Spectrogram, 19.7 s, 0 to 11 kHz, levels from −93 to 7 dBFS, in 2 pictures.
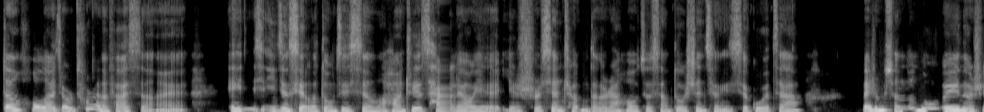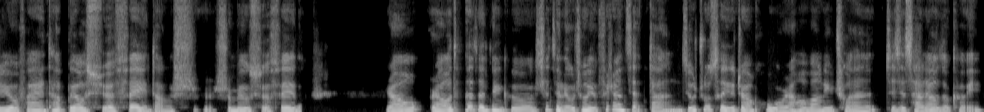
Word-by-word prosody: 但 270 -1 +4
后 275 +1 +1
来 240 -2 +2
就 275 - 0
是 230 - 0
突 360 - -6
然 295 - +1
发 180 - -2
现， 180 - -6
哎， 260 0 -4 0.4
诶， 235 - +3
已 330 -5 -3
已 - - 0
经 205 +1 +2
写 215 -2 +3
了 195 - 0
动 185 -1 -1
机 190 +1 -1
信 185 +2 -1
了， 185 +1 -3
好 180 - -3
像 185 - +1
这 235 +3 0
些 225 - +2
材 175 -4 -3
料 195 0 -1
也 180 +1 -2
也 235 - -5
是 195 +2 -4
现 210 +2 0
成 230 +3 -4
的， 215 +4 -4
然 - - -3
后 195 -1 -2
就 205 - -5
想 195 0 -6
多 195 0 -2
申 205 +2 -2
请 210 +2 -3
一 225 - -2
些 205 - -4
国 215 0 -2
家。 225 +5 -4 0.6
为 280 -1 +6
什 250 - +7
么 255 - +10
选 260 -8 0
择 190 +5 -6
挪 235 -3 +4
威 260 0 +9
呢？ 235 -3 +5
是 215 +4 -2
因 245 - +5
为 255 - +6
我 - - +1
发 245 +3 -2
现 235 - +1
它 250 +1 +1
不 250 0 -2
要 260 -1 +5
学 180 -5 0
费 265 +4 +1
当 185 - -5
时， 255 +7 -8
是 220 -2 -4
没 235 +2 +3
有 225 - +2
学 210 - -3
费 255 +6 +1
的。 - - -4 0.8
然 205 +2 +1
后 255 +7 0
然 225 -3 +2
后 250 - +4
它 270 +4 -2
的 275 -1 +4
那 250 -1 +4
个 210 -2 -1
申 285 +6 -4
请 260 -3 +4
流 195 +3 +1
程 255 +2 +3
也 235 - +2
非 260 +7 -7
常 285 -3 +4
简 255 - -4
单， 190 -1 -3
你 - - -2
就 235 +3 +1
注 280 +2 -3
册 270 0 +1
一 245 - +4
个 240 - +1
账 245 -3 +1
户， 245 -6 0
然 180 - -1
后 225 +1 -1
往 210 +1 0
里 220 0 0
传 180 +2 -2
这 - - -6
些 225 - -1
材 195 -3 0
料 245 +2 0
就 195 - -3
可 210 - -6
以。 245 0 -5
225 Hz, 325 characters per minute, -23 LUFS, 200-255 Hz, 0.8 s, 么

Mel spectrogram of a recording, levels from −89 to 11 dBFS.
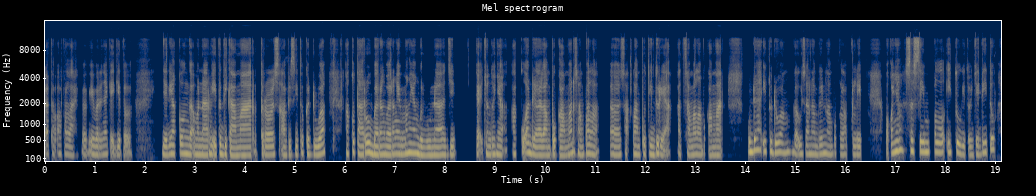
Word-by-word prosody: nggak 185 - -1
tau - - -12
apa, 190 0 -8
lah, 165 -1 -4
ba 170 - -6
ibaratnya 175 +1 -2
kayak - - -3
gitu. - - -4 0.7
Jadi 175 +1 +2
aku 190 +1 -2
nggak 175 - +2
menaruh 175 +1 +2
itu 185 +2 +2
di 185 - +2
kamar. 165 +5 +2
Terus, 175 +1 +1
habis 165 0 -2
itu 205 - -5
ke-2 180 +2 +3 0.5
aku 190 +4 0
taruh 195 +3 +4
barang-barang 180 +1 +3
emang 200 +4 +2
yang 205 -1 +4
berguna 165 0 +2
aja. 170 0 -3 0.4
Kayak - - -1
contohnya, 180 -1 0 0.2
aku 185 0 -1
ada 180 -5 +3
lampu 165 0 +2
kamar, 165 +7 0
sampai, 170 +1 -1
la 175 - -1 0.3
eee, 170 -2 0
sa - - -3
lampu 185 0 -1
tidur, 180 +2 +2
ya, - - 0 0.2
at 185 - -5
sama 170 +1 -1
lampu 175 - -3
kamar. 165 +1 0 0.5
Udah, 260 +4 +5
itu 235 +1 0
doang, 215 +1 +1
nggak 200 -5 -2
usah 190 -1 -3
nampilin 185 +2 -2
lampu 180 +1 -5
kelap-kelip. 175 -1 -5 0.5
Pokoknya 240 +6 +3
sesimpel 225 -2 +4
itu, 220 -1 +3
gitu. 170 - -4
Jadi, 180 +5 -1
tuh, 275 - +3
180 Hz, 180 wpm, -24 LUFS, 170-200 Hz, 0.7 s, Udah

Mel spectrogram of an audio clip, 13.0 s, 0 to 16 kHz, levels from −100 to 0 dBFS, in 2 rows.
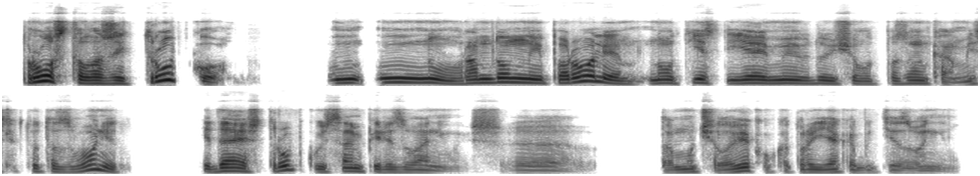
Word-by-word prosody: просто 200 -4 +8
ложить 130 -2 +3
трубку, 280 - +2 0.7
н 305 +1 +2
ну 170 -8 +3
рандомные 160 +2 +3
пароли, 165 - +3 0.2
ну 140 +2 -3
вот, 145 - -6
если 155 -4 -2
я 145 +2 +3
имею 140 0 0
в - - -6
виду 130 +1 -7
еще 120 -2 -3
вот 110 -1 -12
по 120 - -11
звонкам, 130 0 -7
если 110 - -8
кто-то 125 -2 -9
звонит, 155 - -4 0.5
кидаешь 145 -3 +2
трубку 180 - -4
и - - -3
сам 135 +3 -2
перезваниваешь, 100 -9 -8
а, 90 -4 -15 0.6
тому 105 +4 -10
человеку, 125 +11 -2
который 105 -1 -9
якобы 105 -3 -7
те 95 - -11
звонил. 85 -6 -11
130 Hz, 150 wpm, -20 LUFS, 110-165 Hz, 0.7 s, просто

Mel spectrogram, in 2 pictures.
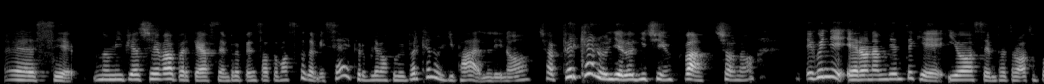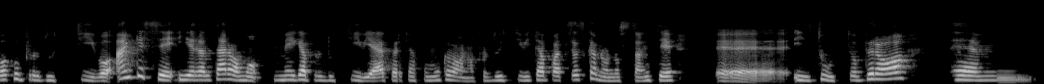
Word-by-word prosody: Eh, 200 -2 +1
sì. 190 -2 -3 0.3
Non 220 +1 -2
mi 225 0 +1
piaceva, 240 +3 +3
perché 195 -4 -2
ha 180 0 +3
sempre 185 +1 -5
pensato: 190 +1 -6
"Ma 200 - -4
scusami, 205 -3 -5
se 280 - -7
hai 395 -1 -1
problema 200 - -4
co' 195 - -7
lui, 190 - -2
perché 250 - -2
non 315 -5 +1
gli 195 -4 -6
parli, 165 -5 -2
no, 195 +7 -6
cioè 245 -3 -3
perché 355 +7 +3
non 280 -8 +6
glielo 230 -2 +7
dici 245 +2 0
in 220 +1 -4
faccia, 225 0 +3
no?" 200 0 -8 0.5
E 265 +2 -1
quindi 350 +1 +4
era 215 0 +6
un 220 - +3
ambiente, 245 +4 0
che 190 -10 0
io 210 0 +3
ho 205 - +3
sempre 190 -2 -5
trovato 185 +1 -3
poco 215 +6 -1
produttivo, 190 -3 -3
anche 330 +8 +3
se 320 -11 +2
in 215 +2 +1
realtà 205 +3 +3
eravamo 225 +4 +1
mega 210 +1 +2
produttivi, 185 -3 -7
eh, 165 +2 +3
perché 185 0 -5
a 180 - -9
comunque, 190 +3 -5
ono 185 -3 -1
una 150 0 -11
produttività 185 +3 -4
pazzesca, 205 +5 -3
nonostante, 185 +1 -4 0.2
ehm, - - -1
il 185 -3 -2
tutto, 190 -1 -6
però 250 +5 +6 0.4
ehm 195 - 0
200 Hz, 180 wpm, -24 LUFS, 185-230 Hz, 0.5 s, glielo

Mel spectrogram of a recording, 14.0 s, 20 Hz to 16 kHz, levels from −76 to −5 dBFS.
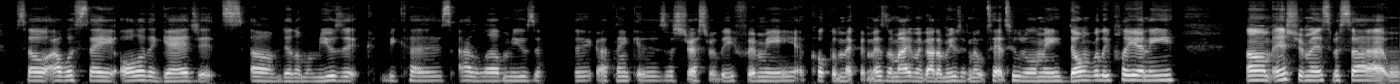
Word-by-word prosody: so 185 -1 0
I 185 - +1
would 195 +1 0
say 185 -3 +1
all 185 +3 +3
of 200 - +1
the 185 - -2
gadgets, 175 - -1
um, 175 -2 0
dealing 165 -1 -5
with 165 0 -12
music 180 +1 -3
because 185 -1 -5
I 190 - -3
love 175 0 -2
music. 180 - -7 0.3
I 185 +1 -6
think 185 -1 -6
it - - -4
is 185 0 -9
a 190 - -7
stress 190 +1 -1
relief 190 +3 -6
for - - -1
me, 180 +1 -2
a - - -8
coping - - -3
mechanism, 190 - -2
I 175 +1 +6
even 170 -3 -2
got 165 0 +4
a - - +2
music 175 +1 -3
note 165 - -5
tattooed 195 -2 0
on 175 0 0
me, 175 +1 +1
don't 190 +4 +4
really 205 0 +1
play 210 -1 +4
any, 205 +2 +1 0.7
um, 205 0 +7
instruments 200 -3 +3
beside 100 - +3
185 Hz, 190 wpm, -20 LUFS, 175-195 Hz, 0.7 s, um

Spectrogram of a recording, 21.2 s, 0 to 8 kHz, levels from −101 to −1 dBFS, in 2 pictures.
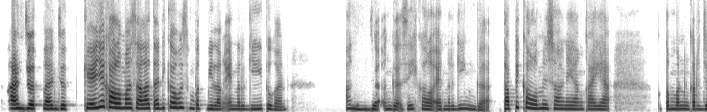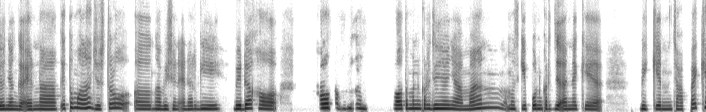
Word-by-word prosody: Lanjut 280 -1 +8
lanjut, 260 0 +4 0.2
kayaknya 320 +6 +7
kalau 345 -4 +9
masalah 305 -2 +5
tadi 295 +1 +2
kamu 340 -1 +4
sempat 280 -3 -3
bilang 235 -2 -1
energi 240 +1 -4
itu 260 +1 -2
kan? 205 -1 -5 0.9
Enggak 235 -3 -1
enggak 235 -2 -3
sih 245 +2 -2
kalau 235 -3 -2
energi 230 +2 -4
nggak. 220 -5 -5 0.2
Tapi 270 +7 +3
kalau 310 -5 +4
misalnya 270 -3 -1
yang 240 - -6
kayak 230 -1 -3 0.9
teman 245 0 0
kerjanya 240 0 +1
nggak 225 0 -3
enak 235 -1 -1
itu 280 +5 -3
malah 315 +2 +2
justru, 250 +5 -4 0.3
eee, 250 -1 -4
ngabisin 245 -1 -3
energi. 240 +2 -3 0.5
Beda 260 +3 +4
kalau 255 -3 0 0.7
kalau 310 +1 +6
tem 320 -5 -10
mmm, 290 +1 -4 0.4
kalau 265 0 +3
temen 280 0 0
kerjanya 275 0 +3
nyaman, 245 +5 -1 0.4
meskipun 255 0 -2
kerjaannya 245 -1 -1
kayak 235 -2 -4 0.6
bikin 250 0 -2 0.2
capek 240 +7 -5
255 Hz, 135 wpm, -23 LUFS, 240-280 Hz, 0.9 s, kalau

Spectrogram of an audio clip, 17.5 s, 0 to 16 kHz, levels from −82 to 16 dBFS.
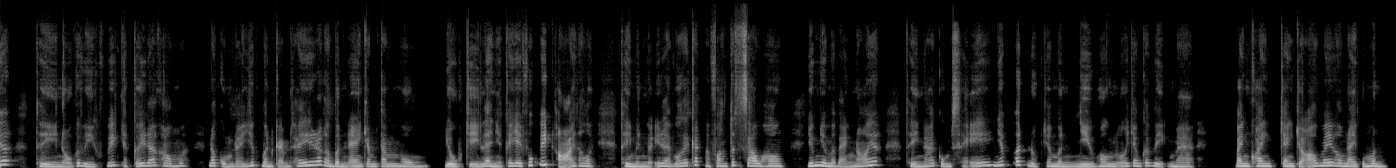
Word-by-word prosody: á, 370 +1 +1 0.3
thì 200 -5 +2
nội 175 -2 -2
cái 265 - +1
việc 190 -5 0
viết 275 +4 -1
nhật 225 -6 -8
ký 235 +2 +1
đó 275 +2 0
không 235 -4 -2
á, 255 - -6 0.3
nó 270 0 +1
cũng 190 -7 -3
đã 195 - -4
giúp 245 +9 -2
mình 215 -5 +1
cảm 180 0 -3
thấy 265 +7 +1
rất 340 -1 +1
là 260 - +3
bình 200 -4 +2
an 200 +4 0
trong 215 0 -1
tâm 210 0 0
hồn, 195 -1 -2 0.2
dù 200 -3 +6
chỉ 200 -1 0
là 235 +3 +3
những 195 -3 0
cái 250 - 0
giây 255 - +4
phút 300 +7 0
ít 355 +1 +4
ỏi 235 - +2
thôi. 240 -3 0 0.4
Thì 225 -3 +4
mình 195 -1 +2
nghĩ 190 +6 -3
là 245 -2 +2
với 220 +2 -1
cái 275 - +1
cách 325 +2 -3
mà 230 - -2
phân 230 +1 -1
tích 295 +4 -2
sâu 245 -4 +3
hơn, 225 0 +1 0.3
giống 260 +3 +5
như 280 -3 +6
mà 220 - +3
bạn 185 0 -4
nói 240 +8 +1
á, 340 - -1 0.3
thì 210 -7 0
nó 215 +7 -1
cũng 200 -4 -1
sẽ - - -8 0.4
giúp 320 +3 +2
ích 330 -1 0
được 225 -4 -1
cho 220 - -4
mình 190 -3 +1
nhiều 195 0 +3
hơn 215 +1 +1
nữa 240 0 -2
trong 250 -3 -1
cái 265 +1 -2
việc 225 -5 0
mà 190 -3 -1 0.5
băn 230 -1 +5
khoăn, 230 0 +3
trăn 225 -2 +3
trở 230 +2 +1
mấy 275 +2 +3
hôm 255 -4 +2
nay 215 -2 +2
của 205 - 0
mình. 210 -4 +3
225 Hz, 270 wpm, -20 LUFS, 200-255 Hz, 0.5 s, dù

